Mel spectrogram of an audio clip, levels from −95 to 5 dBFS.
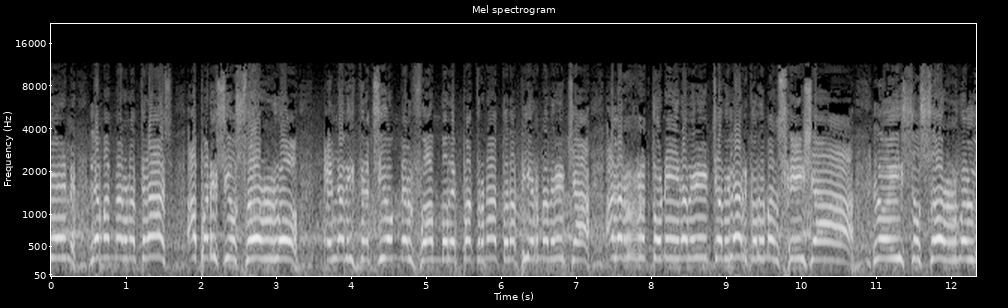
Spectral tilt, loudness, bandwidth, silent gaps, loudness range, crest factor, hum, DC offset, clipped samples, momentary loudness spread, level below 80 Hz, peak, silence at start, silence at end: -4 dB/octave; -12 LUFS; 11 kHz; none; 2 LU; 12 dB; none; under 0.1%; under 0.1%; 5 LU; -46 dBFS; -2 dBFS; 0 s; 0 s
